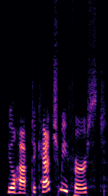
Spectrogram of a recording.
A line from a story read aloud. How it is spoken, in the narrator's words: said Rob, still laughing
